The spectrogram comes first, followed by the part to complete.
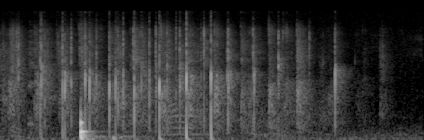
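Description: Small audience applauding by hand, the claps thinning out and stopping near the end, with one louder thump about a second in.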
